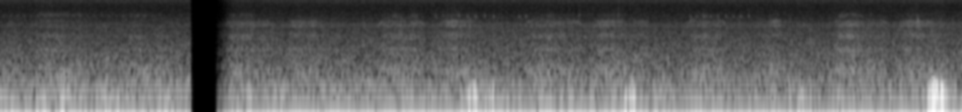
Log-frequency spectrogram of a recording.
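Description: Wind gusts across an open field.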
